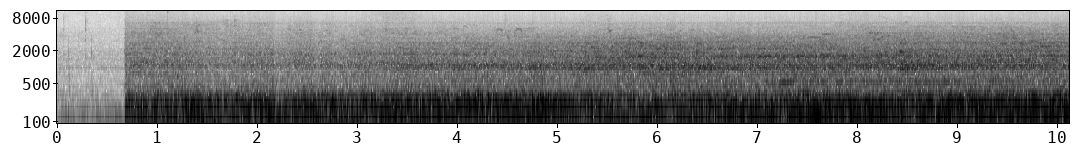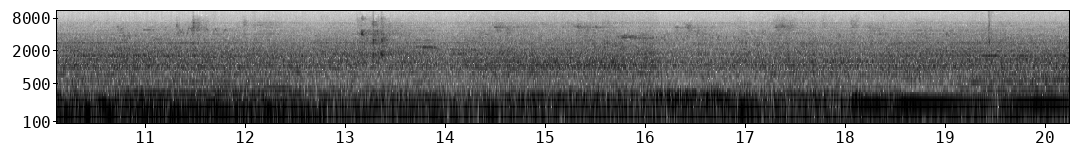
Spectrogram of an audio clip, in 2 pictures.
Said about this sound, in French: Ça, c'est de la tôle froissée, comme on dit. Le son, le hum, de, la, tôle. Euh, ça donne l'impression comme quand les bennes en acier sont tassées sur l'asphalte, ça va donner ce bruit-là. Exactement. Sauf que celui-là, il a été pris en plein bois.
